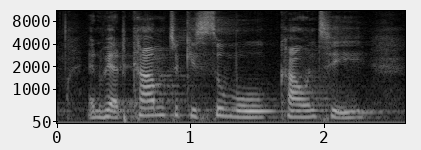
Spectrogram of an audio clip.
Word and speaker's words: Kisumu: Your Excellency, Governor of Kisumu, I'm told it's Kisumu, not Kisumu, so I shall pronounce it correctly.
